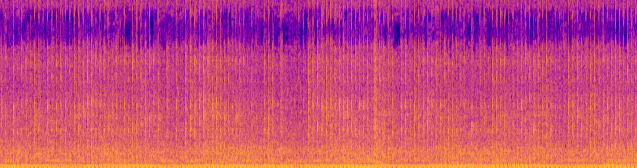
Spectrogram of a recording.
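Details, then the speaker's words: Yardworks lawnmower stored for years in a barn, first start on old oil, self-choked, running off the carburettor bowl: loud, choppy note surging and sagging before settling; slightly smoky; engine hunting. "So it was a little kind of hunting for a spot kind of until it kind of got its feet wet, I guess, a little bit."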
